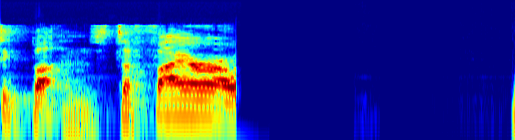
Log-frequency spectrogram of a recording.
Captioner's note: audio cuts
